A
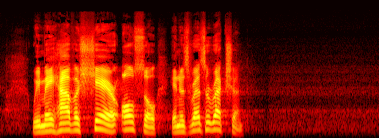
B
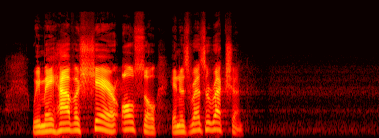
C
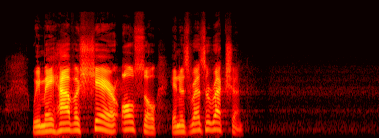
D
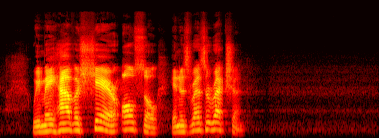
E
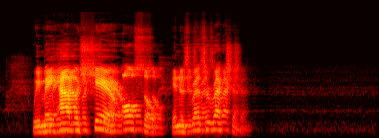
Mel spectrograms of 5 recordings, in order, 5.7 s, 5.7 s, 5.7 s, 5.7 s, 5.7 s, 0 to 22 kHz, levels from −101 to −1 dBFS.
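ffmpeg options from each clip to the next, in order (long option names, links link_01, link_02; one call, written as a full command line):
ffmpeg -i in.wav -af "equalizer=frequency=125:width_type=o:width=1:gain=4,equalizer=frequency=250:width_type=o:width=1:gain=-4,equalizer=frequency=500:width_type=o:width=1:gain=-11,equalizer=frequency=8000:width_type=o:width=1:gain=-11,volume=-5dB" out.wav
ffmpeg -i in.wav -af "equalizer=frequency=110:width_type=o:width=1.1:gain=-4,volume=-1.5dB" out.wav
ffmpeg -i in.wav -filter_complex "[0:a]asplit=2[link_01][link_02];[link_02]adelay=37,volume=-10dB[link_03];[link_01][link_03]amix=inputs=2:normalize=0,volume=4dB" out.wav
ffmpeg -i in.wav -af "aecho=1:1:116:0.447,volume=-7.5dB" out.wav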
